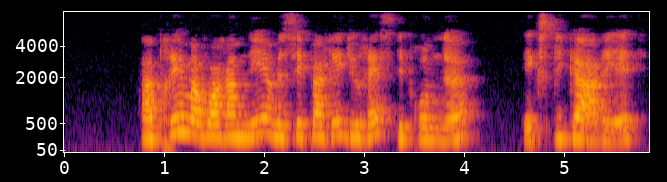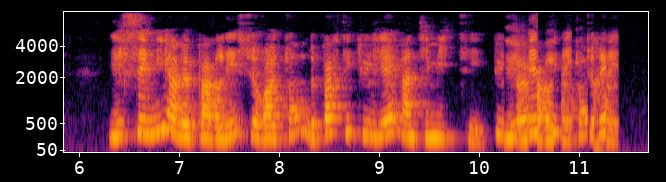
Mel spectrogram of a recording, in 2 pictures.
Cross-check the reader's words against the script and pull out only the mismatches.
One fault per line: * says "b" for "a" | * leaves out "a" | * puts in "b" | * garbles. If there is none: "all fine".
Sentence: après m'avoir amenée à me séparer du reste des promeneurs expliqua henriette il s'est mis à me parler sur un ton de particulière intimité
* garbles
